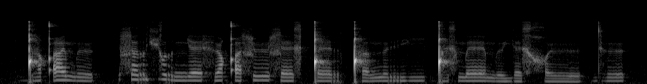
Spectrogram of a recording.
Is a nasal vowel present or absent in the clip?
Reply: absent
